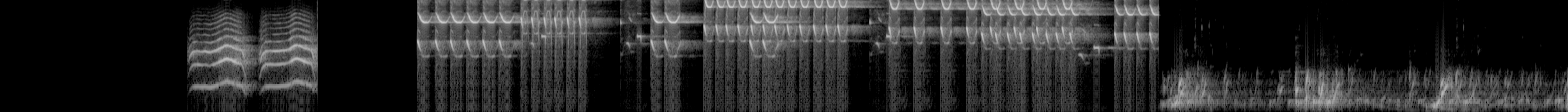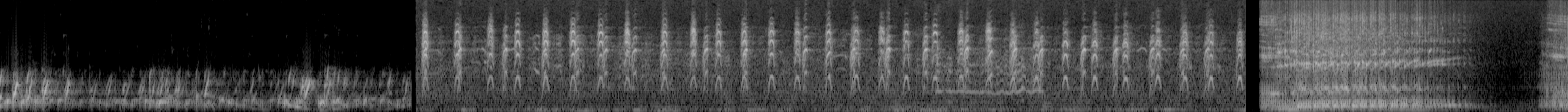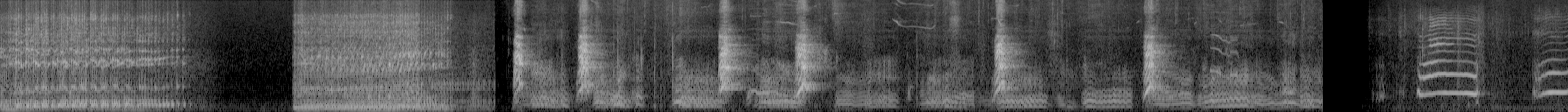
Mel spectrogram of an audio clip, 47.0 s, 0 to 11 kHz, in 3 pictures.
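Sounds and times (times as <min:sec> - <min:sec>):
long loud animal calls: 0:01.9 - 0:03.2
low grunting animal calls: 0:34.3 - 0:44.6.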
